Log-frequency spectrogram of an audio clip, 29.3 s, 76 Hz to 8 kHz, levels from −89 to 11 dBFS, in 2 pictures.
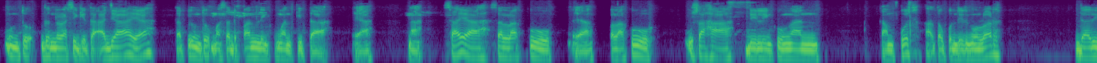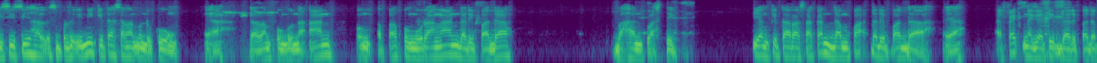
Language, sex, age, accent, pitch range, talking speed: Indonesian, male, 50-69, native, 105-140 Hz, 105 wpm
